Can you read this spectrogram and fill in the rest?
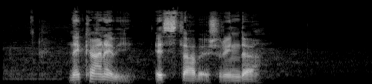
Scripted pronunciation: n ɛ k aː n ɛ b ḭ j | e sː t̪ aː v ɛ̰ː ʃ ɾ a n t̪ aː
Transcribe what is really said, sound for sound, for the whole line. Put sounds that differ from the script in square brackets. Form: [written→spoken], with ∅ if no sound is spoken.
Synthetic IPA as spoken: n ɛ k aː n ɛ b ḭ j | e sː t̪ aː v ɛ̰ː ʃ ɾ [a→i] n [t̪→d̪] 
